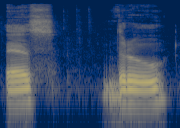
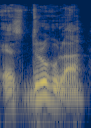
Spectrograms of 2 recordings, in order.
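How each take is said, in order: First: "esdrújula" slowly split as es, dru, ju, la; divided into syllables. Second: "esdrújula" as one word, lifted on DRÚ; stress on DRÚ. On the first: Teacher dividing the word by syllables, "esdrújula" slow and separated. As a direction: pause between each syllable of "esdrújula". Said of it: "divide the word by, by consonants, syllables". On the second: Teacher showing where it goes up, stress on DRÚ in "esdrújula". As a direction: hit the second syllable of "esdrújula". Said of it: "it goes up here". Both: Shown as a demonstration.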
